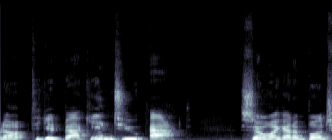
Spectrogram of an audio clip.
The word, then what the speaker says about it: ACT: and commitment therapy or act AC pronounced act for short Act was created by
